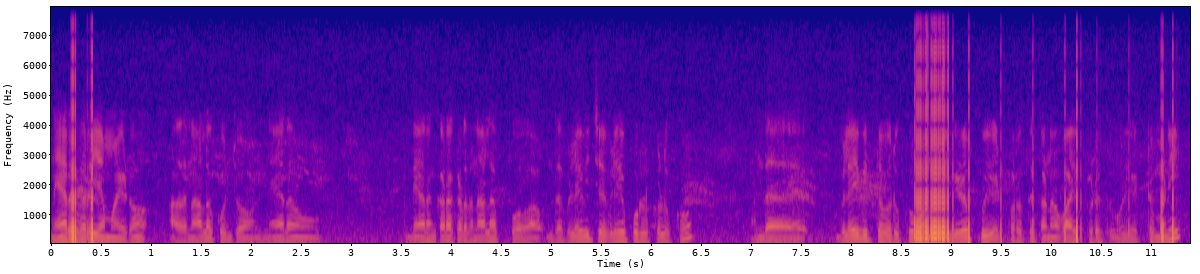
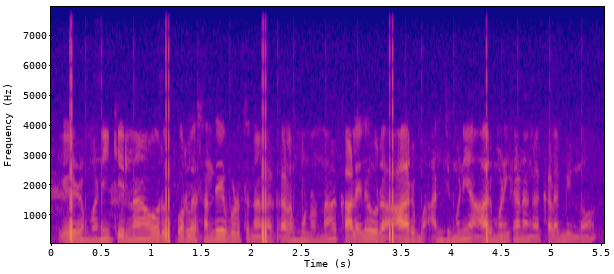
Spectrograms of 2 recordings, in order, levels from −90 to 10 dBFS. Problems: constant background noise, low volume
